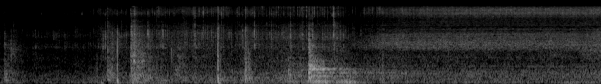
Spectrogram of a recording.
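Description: Novatec D792SB rear hub freewheeling with the wheel turning on a bike stand: a few handling clicks, then about halfway in a soft, even, fast buzz of the freehub pawls sets in. The buzz is muted, which the owner puts down to the heavy grease packed inside the freehub body.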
